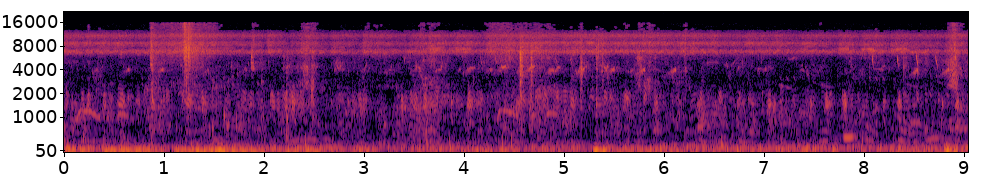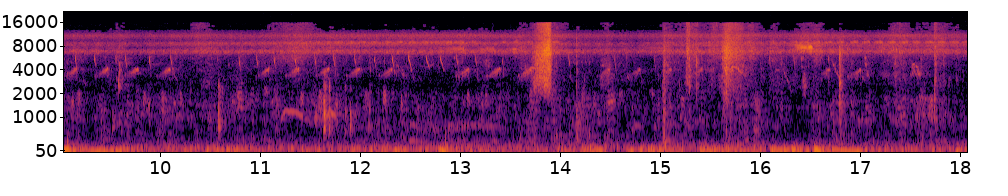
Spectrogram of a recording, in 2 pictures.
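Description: Faint, scattered animal calls over a steady high hiss and a low rumble.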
